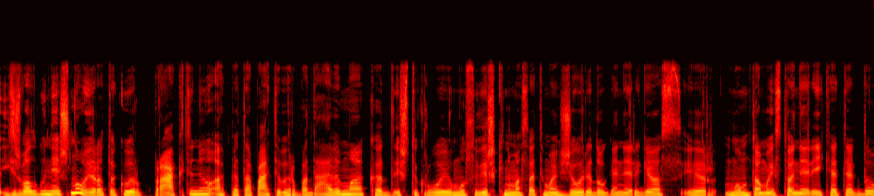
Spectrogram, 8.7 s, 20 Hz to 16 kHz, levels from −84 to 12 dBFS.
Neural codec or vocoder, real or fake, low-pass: none; real; 10.8 kHz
